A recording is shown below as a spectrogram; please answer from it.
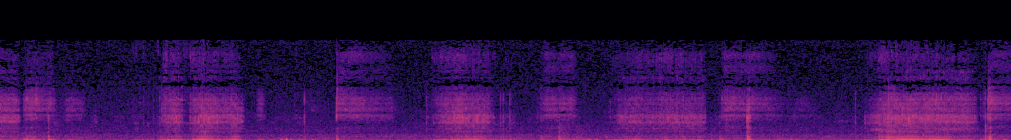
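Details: A sleeping beagle makes repeated soft, throaty snores with each breath, about four in ten seconds; ordinary snoring.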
